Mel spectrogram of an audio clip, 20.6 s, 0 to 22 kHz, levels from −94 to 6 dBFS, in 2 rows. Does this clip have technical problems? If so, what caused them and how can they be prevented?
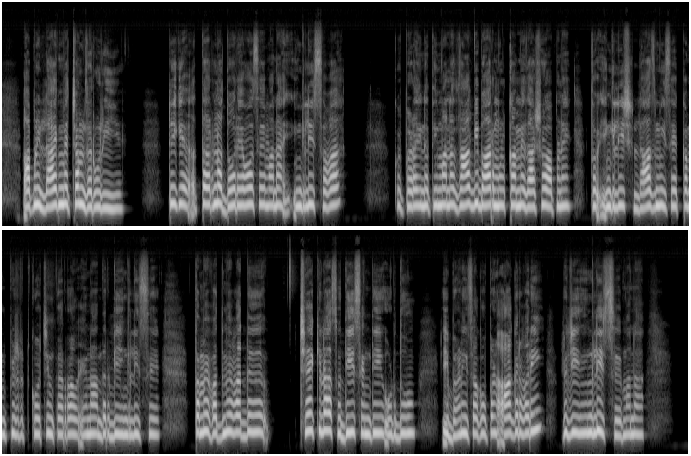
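No, the signal shows no technical faults that need a cause or a remedy.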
